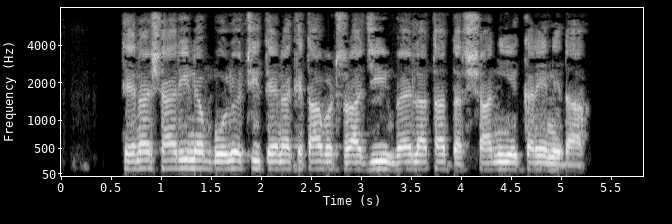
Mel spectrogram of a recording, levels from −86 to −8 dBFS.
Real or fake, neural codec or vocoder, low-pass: real; none; 7.2 kHz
